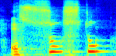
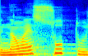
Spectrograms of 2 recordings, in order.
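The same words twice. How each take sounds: First: "susto" said high and slow, leaning on the S; slow emphatic correction. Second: "suto" said without the S sound; dropping the S. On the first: Teacher showing kids how not to correct, slow and emphatic. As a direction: stretch out "susto" and hit the S hard. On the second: Teacher showing the wrong way to say it, dropping the S. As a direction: say "suto", leaving out the S. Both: Shown as a demonstration. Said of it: "eu podia falar assim".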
